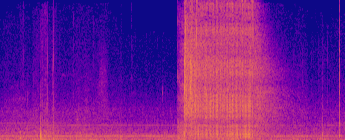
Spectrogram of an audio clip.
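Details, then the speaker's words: MIG welding a bead on scrap of similar thickness to the work for an engine stand, heat set too low: brief, uneven crackle that sputters instead of frying smoothly, bead sits on top with poor penetration. "So let's start cold. Let's throw a little bead on there. All right, you can tell just by the sound, that's no good."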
